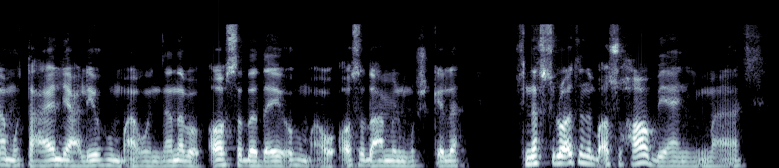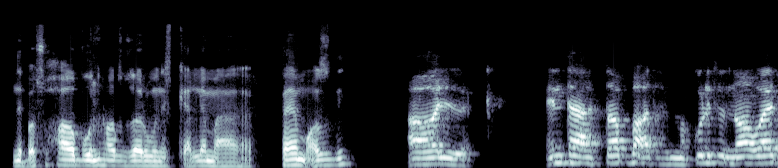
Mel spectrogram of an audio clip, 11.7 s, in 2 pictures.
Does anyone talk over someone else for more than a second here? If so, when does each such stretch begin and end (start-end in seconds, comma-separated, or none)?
none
